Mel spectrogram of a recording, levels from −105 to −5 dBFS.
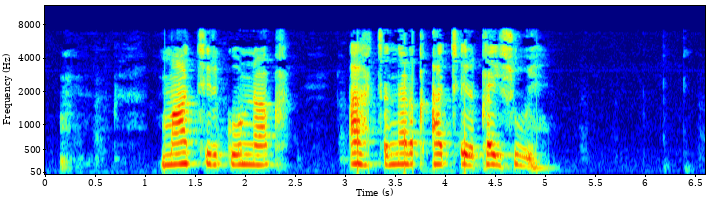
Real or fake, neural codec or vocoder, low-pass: real; none; 7.2 kHz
